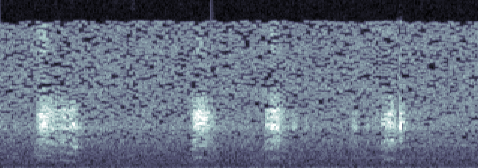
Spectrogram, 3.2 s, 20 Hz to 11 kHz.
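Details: A juvenile Pileated Woodpecker follows an adult female to the Cornell Lab feeders on 7 August 2023, begging to be fed. It gives four short, harsh, hoarse mewing begging calls at uneven intervals over a soft hiss.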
